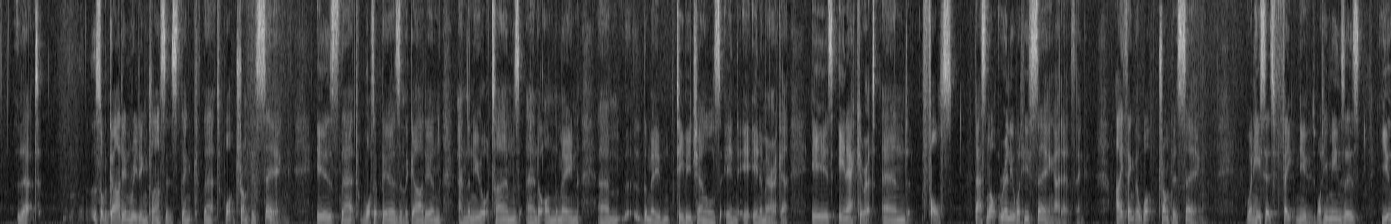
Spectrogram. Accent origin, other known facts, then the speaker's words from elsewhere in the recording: England, United Kingdom; as an Englishman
